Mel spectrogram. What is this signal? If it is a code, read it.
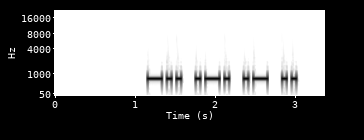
Morse code, heard as a keyed tone, about 20 wpm, 700 Hz. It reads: DRAI
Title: Build A Word - 1 Letter At A Time - 5-Letter Words - 20wpm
